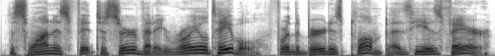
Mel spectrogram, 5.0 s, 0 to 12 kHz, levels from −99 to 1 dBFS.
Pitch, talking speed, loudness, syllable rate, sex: 155 Hz, 230 wpm, -17 LUFS, 4.5 syllables/s, male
